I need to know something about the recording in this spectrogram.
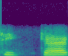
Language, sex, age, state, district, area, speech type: Dogri, female, 18-30, Jammu and Kashmir, Kathua, rural, conversation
